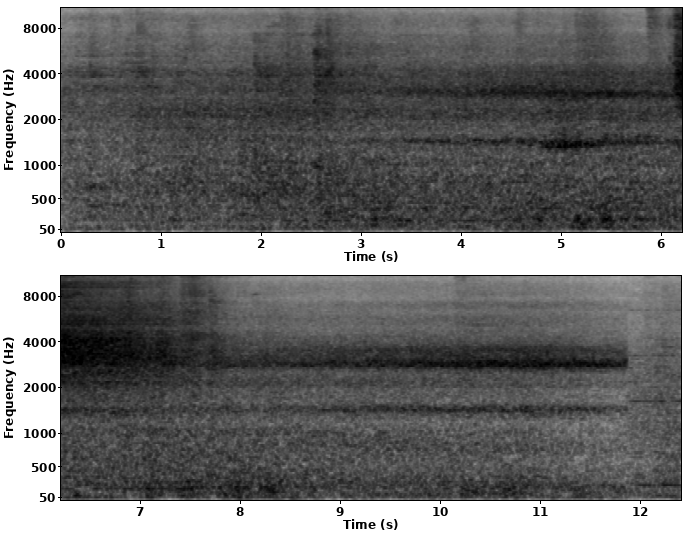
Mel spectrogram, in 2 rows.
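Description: London Overground Class 710 electric multiple unit running past over the tracks, with steady high-pitched wheel squeal through the second half and a brief burst of hiss about six seconds in.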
